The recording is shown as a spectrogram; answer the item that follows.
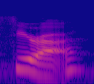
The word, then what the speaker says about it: Cira: location on today okay I definitely didn't pronounce that one right it's pronounced cira cira is a large Moon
